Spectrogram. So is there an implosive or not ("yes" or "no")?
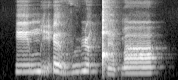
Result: yes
